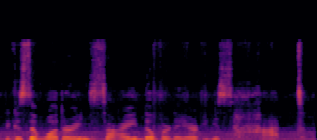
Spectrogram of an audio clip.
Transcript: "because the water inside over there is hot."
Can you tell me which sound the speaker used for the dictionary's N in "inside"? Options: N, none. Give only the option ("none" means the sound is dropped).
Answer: N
